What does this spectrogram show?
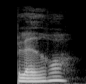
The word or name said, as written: bladre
